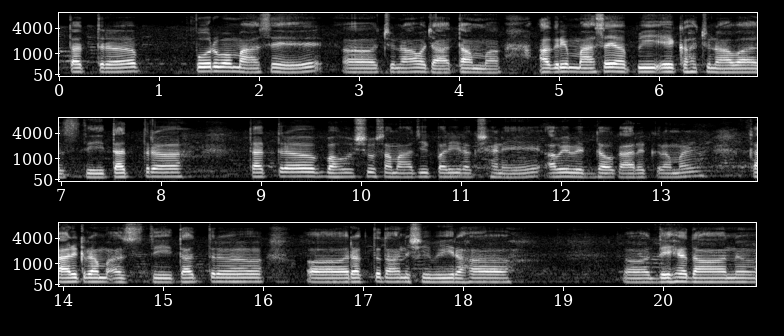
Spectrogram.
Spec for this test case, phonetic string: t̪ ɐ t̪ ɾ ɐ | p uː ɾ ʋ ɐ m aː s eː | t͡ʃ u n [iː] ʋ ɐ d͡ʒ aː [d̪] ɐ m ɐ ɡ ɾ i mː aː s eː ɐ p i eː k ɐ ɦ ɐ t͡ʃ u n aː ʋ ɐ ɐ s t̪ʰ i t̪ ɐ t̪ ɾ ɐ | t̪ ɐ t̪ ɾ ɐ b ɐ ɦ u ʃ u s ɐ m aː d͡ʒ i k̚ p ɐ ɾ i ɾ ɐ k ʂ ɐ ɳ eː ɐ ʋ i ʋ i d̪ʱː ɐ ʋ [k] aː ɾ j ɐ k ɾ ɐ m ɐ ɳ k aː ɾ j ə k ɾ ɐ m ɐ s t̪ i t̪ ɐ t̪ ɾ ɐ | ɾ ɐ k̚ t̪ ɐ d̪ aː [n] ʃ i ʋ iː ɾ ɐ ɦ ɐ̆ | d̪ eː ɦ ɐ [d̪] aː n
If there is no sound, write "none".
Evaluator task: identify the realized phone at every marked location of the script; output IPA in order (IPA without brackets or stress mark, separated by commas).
aː, t̪, k, n, d̪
